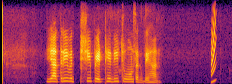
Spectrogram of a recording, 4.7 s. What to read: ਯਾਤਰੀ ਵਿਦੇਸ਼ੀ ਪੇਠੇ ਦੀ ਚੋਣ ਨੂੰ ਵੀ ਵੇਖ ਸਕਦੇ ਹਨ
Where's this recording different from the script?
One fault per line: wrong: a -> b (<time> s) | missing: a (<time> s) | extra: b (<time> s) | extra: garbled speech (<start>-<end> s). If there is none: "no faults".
missing: ਨੂੰ ਵੀ ਵੇਖ (2.7 s)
